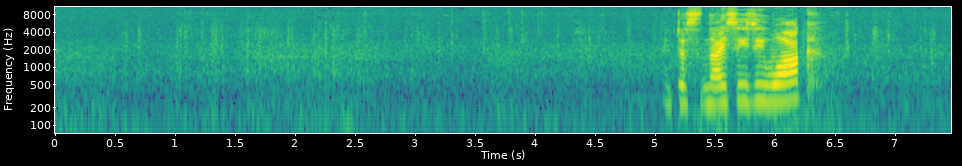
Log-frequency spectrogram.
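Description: A horse's hooves thud softly on the ground as it walks.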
